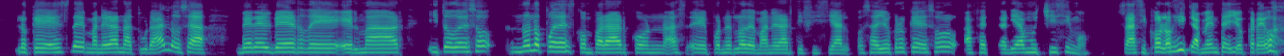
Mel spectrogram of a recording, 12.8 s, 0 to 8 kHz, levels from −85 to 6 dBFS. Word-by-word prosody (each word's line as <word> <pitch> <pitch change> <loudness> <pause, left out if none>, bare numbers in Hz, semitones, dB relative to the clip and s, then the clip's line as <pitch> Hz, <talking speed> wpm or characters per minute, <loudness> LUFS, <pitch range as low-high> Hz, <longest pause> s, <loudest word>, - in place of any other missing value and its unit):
lo 225 -2 -4
que 220 -1 +2
es 225 +2 -9
de 255 -3 +2
manera 210 +1 +2
natural, 195 - -1
o 235 -5 -1
sea, 195 -4 +3 0.2
ver 230 +4 -1
el 235 -1 +2
verde, 220 -2 +1
el 190 - -6
mar 210 +1 +2 0.2
y 230 - -9
todo 245 0 +2
eso, 270 +4 -1
no 235 +5 0
lo 310 0 +4
puedes 250 -1 +2
comparar 205 -1 +3
con 195 -2 -5
hace 195 +1 -4
ponerlo 200 +1 -2
de 195 -2 +2
manera 185 +1 -1
artificial. 180 -1 -5
O 190 - -13
sea, 200 +1 -2
yo 210 +1 -1
creo 230 0 -5
que 230 -1 -1
eso 245 +4 -4
afectaría 205 +1 -2
muchísimo, 215 -1 -6
o - - -24 0.3
sea, 185 0 +4
psicológicamente, 220 - +2
yo 200 -2 0
creo, 215 +2 +2
210 Hz, 180 wpm, -23 LUFS, 195-230 Hz, 0.3 s, lo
